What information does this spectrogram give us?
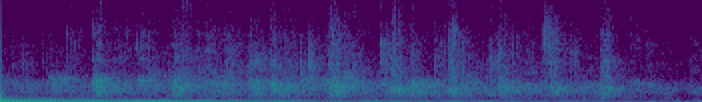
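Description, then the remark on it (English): A crowd applauds with dense, steady hand clapping that holds at a moderate level for a few seconds, over a low sustained hum, given as a hand clap of praise to the Lord as the audience is seated. “As you're seated today, would you give the Lord a big hand clap of praise?”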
